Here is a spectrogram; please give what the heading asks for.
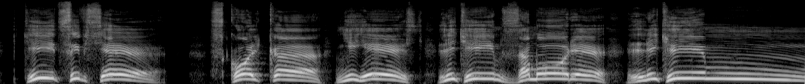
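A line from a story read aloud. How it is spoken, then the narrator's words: Gander's cry. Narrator (Russian): гусак крикнул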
